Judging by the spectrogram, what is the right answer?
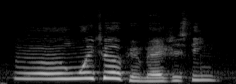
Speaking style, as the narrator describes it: asked with a wide yawn, for he had just wakened

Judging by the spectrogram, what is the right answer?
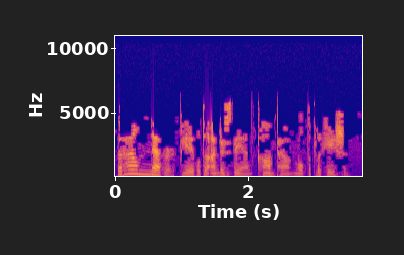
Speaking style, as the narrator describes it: concluded poor Sarah in a hopeless tone

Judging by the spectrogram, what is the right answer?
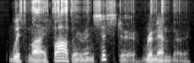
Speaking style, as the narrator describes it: said Prince Andrew gently

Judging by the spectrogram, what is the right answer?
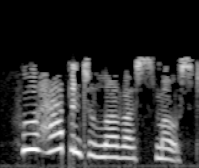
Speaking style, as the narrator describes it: he repeated wildly

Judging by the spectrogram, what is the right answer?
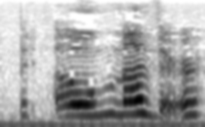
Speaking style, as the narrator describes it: I sobbed

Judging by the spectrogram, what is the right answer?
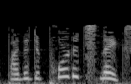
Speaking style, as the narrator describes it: he exclaimed

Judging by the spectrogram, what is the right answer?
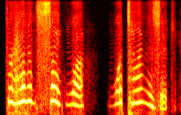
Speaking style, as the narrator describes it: he faltered

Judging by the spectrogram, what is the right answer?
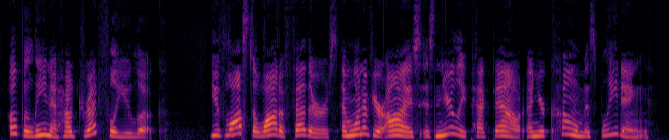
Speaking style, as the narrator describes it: The girl exclaimed

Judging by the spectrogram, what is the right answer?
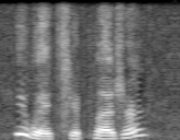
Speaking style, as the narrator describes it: said the trooper dryly

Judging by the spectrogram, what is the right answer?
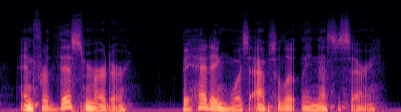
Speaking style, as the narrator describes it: said Brown calmly

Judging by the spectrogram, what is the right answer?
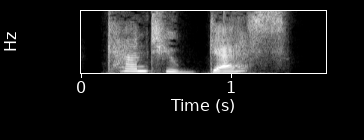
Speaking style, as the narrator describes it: I cried

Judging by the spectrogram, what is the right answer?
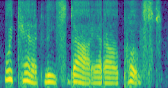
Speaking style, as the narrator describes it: calmly said

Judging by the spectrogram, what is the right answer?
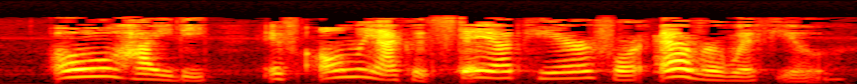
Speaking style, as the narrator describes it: she exclaimed happily

